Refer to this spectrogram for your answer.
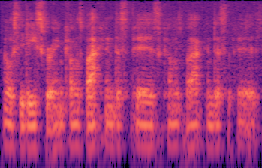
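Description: A man's voice: low voice, monotone, normal speed, vocal fry, a little mellow. A British man in his thirties giving a casual, slangy, slightly hesitant hands-on gear walkthrough indoors. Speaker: motovlogger. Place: small living room, indoors.

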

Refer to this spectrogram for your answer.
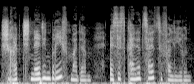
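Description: A woman's voice: a little high, measured pace, dry recording. A woman voicing a loyal young maid in an audiobook, earnest and reassuring toward her mistress. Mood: urgent. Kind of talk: audiobook character voice.

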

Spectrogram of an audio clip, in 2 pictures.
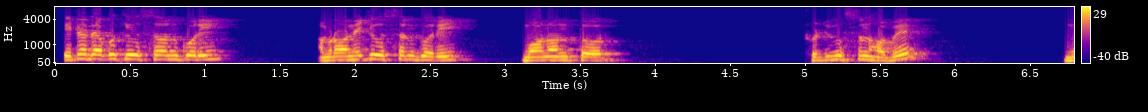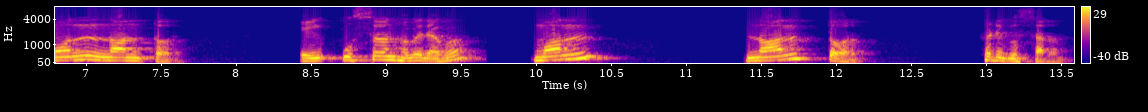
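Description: A man teaching a pronunciation lesson, explaining rules step by step and repeating each word slowly. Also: high-pitched, animated, darkish tone.

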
